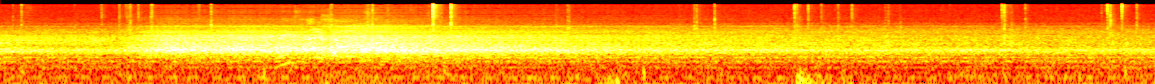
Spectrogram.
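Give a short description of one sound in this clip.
A large stadium crowd roars steadily, swelling louder and then slowly easing off.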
